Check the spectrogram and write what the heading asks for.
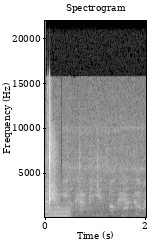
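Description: A single finger snap just after the start, over a low steady hum that cuts off suddenly about half a second in, leaving faint room sound.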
